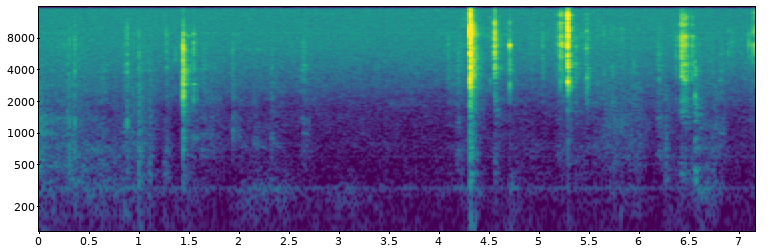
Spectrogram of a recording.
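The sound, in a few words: scissors cutting off excess twine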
